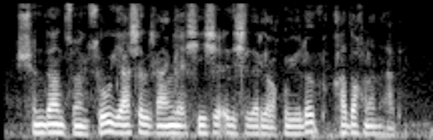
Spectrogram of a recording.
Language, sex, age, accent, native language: Uzbek, male, 18-24, Qashqadaryo, Uzbek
